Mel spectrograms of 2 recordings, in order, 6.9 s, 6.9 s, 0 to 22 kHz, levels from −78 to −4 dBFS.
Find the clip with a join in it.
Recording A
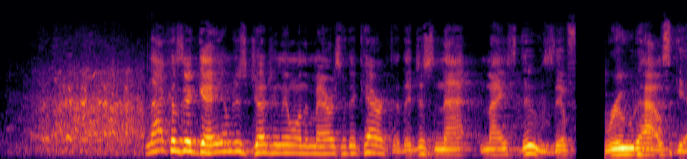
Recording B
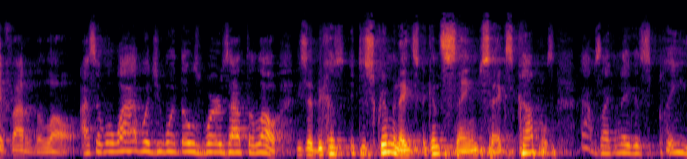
A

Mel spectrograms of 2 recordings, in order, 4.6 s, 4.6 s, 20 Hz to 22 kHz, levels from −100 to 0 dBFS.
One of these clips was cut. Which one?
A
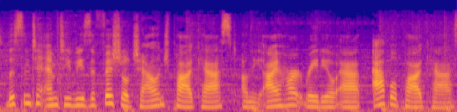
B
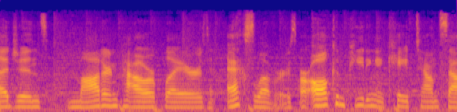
B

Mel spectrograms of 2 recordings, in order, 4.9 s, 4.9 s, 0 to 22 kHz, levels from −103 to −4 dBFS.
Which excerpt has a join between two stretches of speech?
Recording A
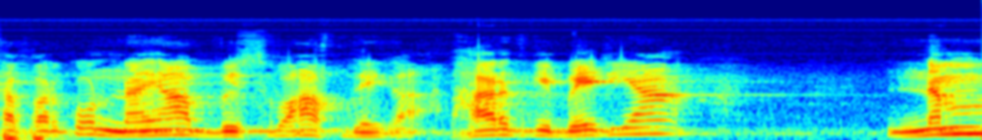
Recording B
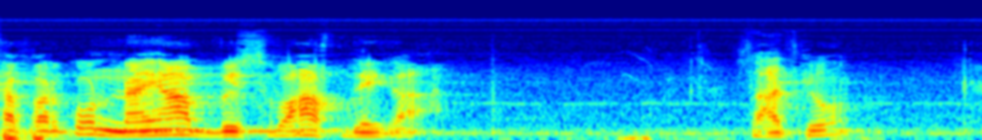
A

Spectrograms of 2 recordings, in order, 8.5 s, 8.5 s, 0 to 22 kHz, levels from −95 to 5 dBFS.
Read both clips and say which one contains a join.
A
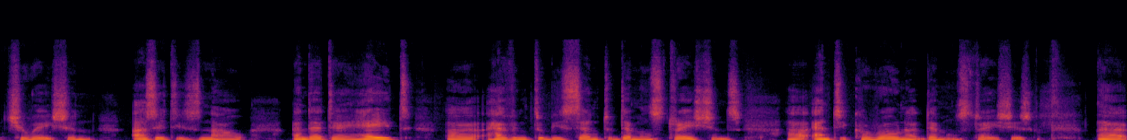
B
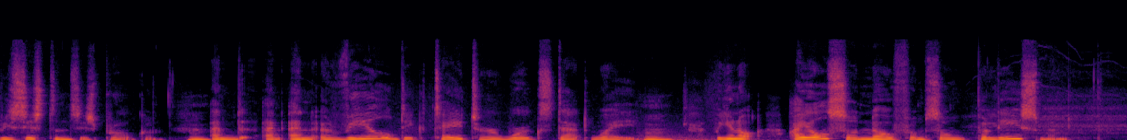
B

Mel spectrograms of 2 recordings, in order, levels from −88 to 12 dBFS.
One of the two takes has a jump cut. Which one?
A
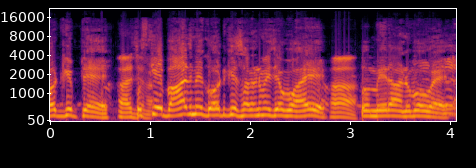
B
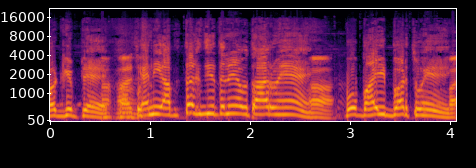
B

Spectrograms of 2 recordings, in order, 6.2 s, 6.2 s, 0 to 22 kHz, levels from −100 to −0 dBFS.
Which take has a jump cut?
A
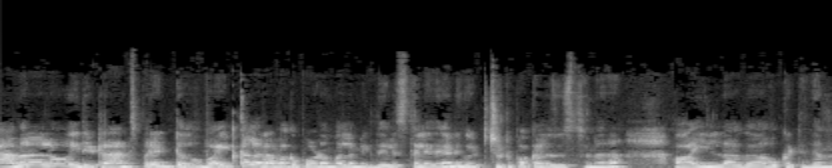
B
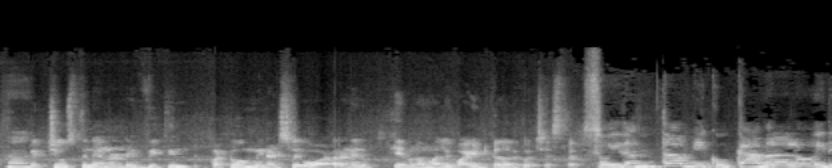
B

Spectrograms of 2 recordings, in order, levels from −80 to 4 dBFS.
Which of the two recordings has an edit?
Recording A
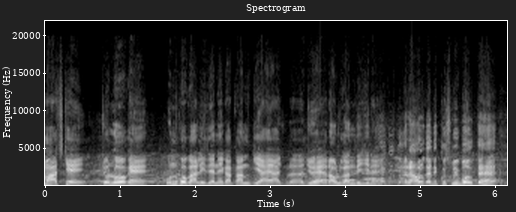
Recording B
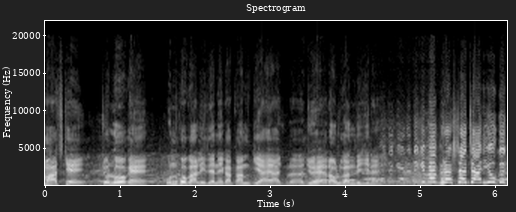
A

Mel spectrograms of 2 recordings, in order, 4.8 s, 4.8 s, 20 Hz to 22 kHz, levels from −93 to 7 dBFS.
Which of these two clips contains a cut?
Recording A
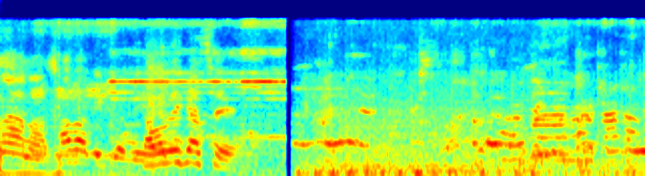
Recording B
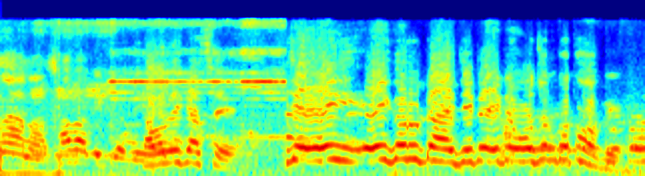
B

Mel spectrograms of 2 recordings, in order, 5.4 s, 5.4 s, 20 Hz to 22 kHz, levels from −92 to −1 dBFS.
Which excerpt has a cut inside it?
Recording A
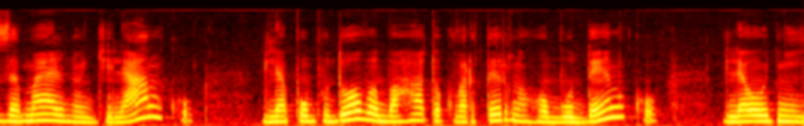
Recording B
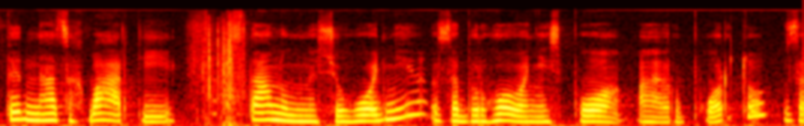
B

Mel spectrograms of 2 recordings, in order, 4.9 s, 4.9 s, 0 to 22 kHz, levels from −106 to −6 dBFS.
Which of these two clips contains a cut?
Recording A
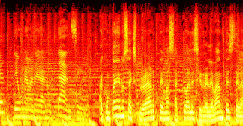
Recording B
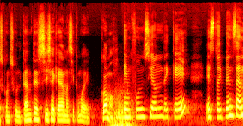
B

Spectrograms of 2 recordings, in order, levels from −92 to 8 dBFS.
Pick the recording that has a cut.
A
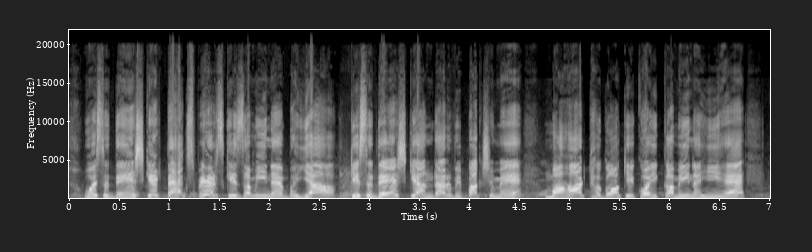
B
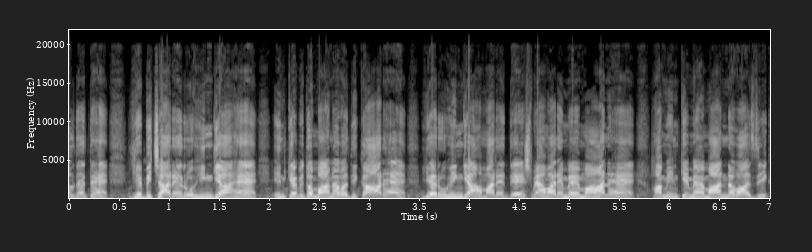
A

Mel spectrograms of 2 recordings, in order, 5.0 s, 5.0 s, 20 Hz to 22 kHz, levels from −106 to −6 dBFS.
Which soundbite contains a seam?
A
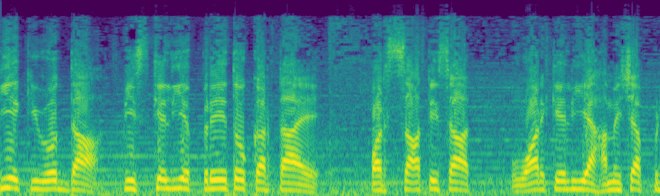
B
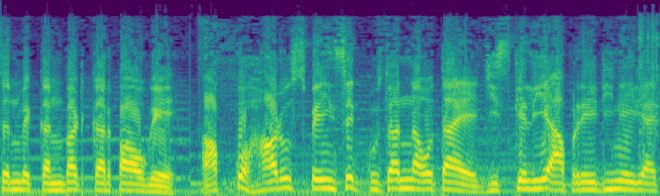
B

